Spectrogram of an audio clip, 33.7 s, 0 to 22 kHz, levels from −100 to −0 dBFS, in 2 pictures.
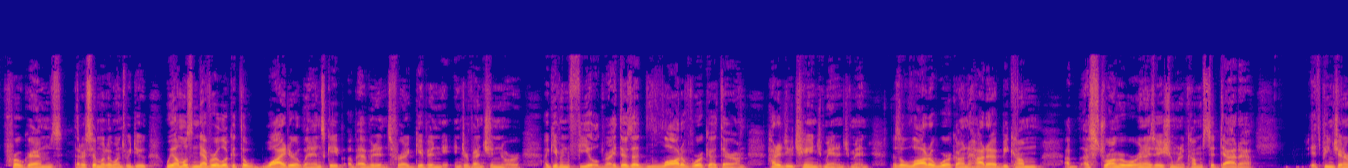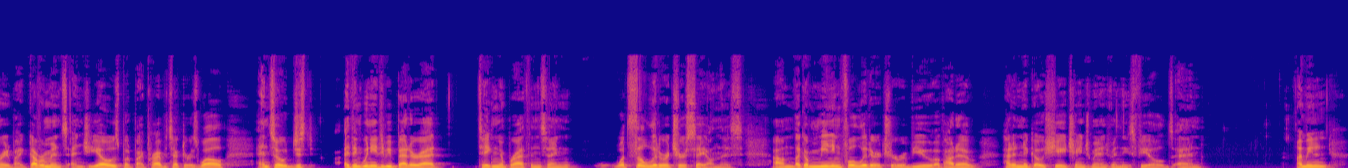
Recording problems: none

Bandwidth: 14.5 kHz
